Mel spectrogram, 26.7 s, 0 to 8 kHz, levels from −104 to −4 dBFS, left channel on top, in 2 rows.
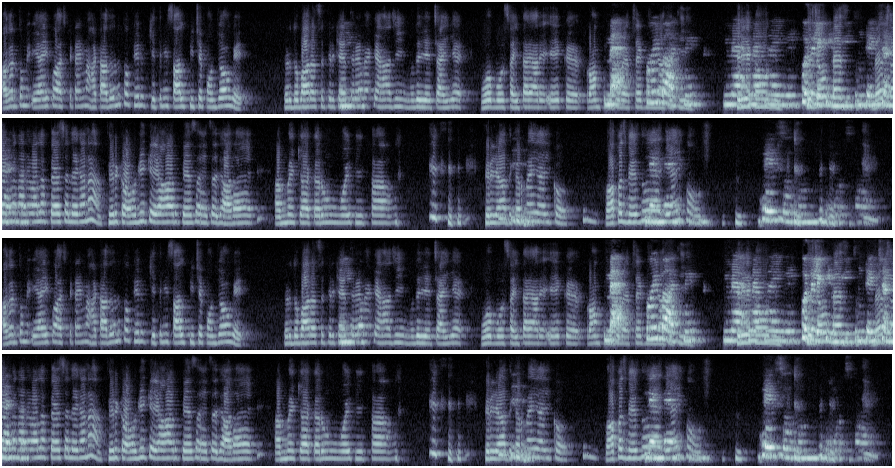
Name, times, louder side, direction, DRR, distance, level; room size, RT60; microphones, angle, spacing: voice 1, 0.0-3.6 4.2-6.9 7.2-10.4 11.0-11.7 12.1-12.6 13.0-19.3 19.8-23.9 24.4-24.5 25.0-26.0 26.3-26.5, left 1 dB, 5° left, 0.4 m, -30 dB
voice 2, 5.1-5.4 9.0-9.3 9.7-10.5 10.8-13.8 20.8-21.3 23.0-23.9 24.7-26.4, right 2 dB, 75° right, 1.1 m, -23 dB
8.1 x 5.5 x 7.7 m
head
